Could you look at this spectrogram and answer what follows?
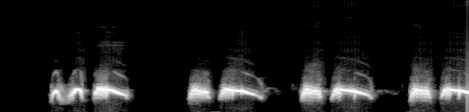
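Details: Spotted dove cooing, a lure sound for wild doves: a wavering opening coo then paired phrases of short and long falling notes, repeated about every second, clean background.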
